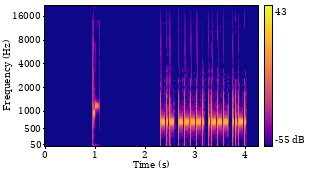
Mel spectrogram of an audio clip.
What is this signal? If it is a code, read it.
Morse code, heard as a keyed tone, about 38 wpm, 700 Hz. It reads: K9JF
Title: Easy Call Signs - 40wpm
